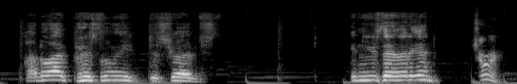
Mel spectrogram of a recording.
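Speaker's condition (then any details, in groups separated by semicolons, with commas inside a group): Cerebral palsy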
